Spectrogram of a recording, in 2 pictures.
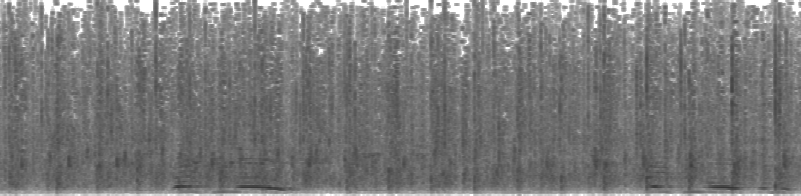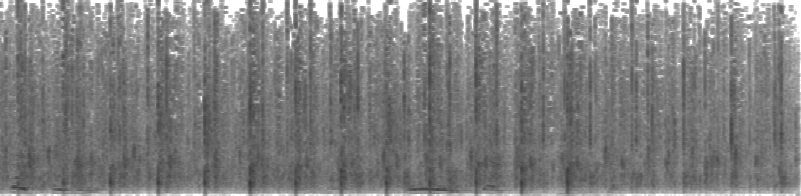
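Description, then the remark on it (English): An audience claps its hands to Jesus for about a minute, clapping steadily in a dense patter of many hands, while a few voices call out and cheer over the applause. “Let's clap our hands to him here for just one minute.”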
